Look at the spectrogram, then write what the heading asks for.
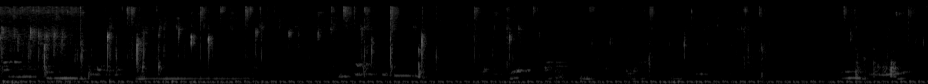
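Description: Sliced onion and spring onion frying in hot oil in a wok: a hiss in the first second, then scattered crackles and pops of the oil.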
